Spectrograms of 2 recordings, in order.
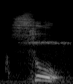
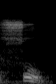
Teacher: সু তখন আর সু বলা যাবে না তখন মোটা করে সু ঠোঁট দুইটা একটু গোল হয়ে যাবে জিহ্বাটা একটু মোটা হয়ে যাবে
